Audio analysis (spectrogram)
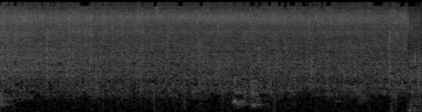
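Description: Sliced onions frying with salt in a pan, heading toward golden brown, give a loud continuous close-up sizzle that stays even throughout.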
